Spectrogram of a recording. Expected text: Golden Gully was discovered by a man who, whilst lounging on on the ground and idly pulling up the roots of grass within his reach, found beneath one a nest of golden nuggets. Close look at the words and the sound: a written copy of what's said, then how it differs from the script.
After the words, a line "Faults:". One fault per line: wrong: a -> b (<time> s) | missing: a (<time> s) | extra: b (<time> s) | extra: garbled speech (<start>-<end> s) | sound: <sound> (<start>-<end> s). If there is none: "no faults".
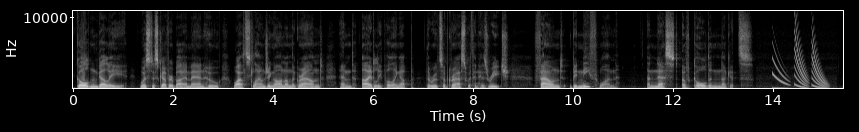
Golden Gully was discovered by a man who, whilst lounging on on the ground and idly pulling up the roots of grass within his reach, found beneath one a nest of golden nuggets.
Faults:
sound: chirp (14.0-15.2 s)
